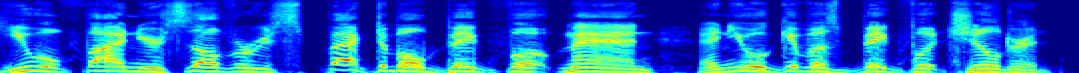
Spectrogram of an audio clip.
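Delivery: mock-stern family command; Bigfoot dad. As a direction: lay down the law as an outraged monster father. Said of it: "her brothers and her dad are like".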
